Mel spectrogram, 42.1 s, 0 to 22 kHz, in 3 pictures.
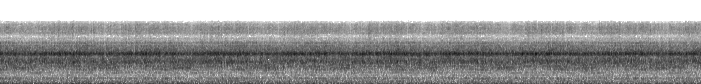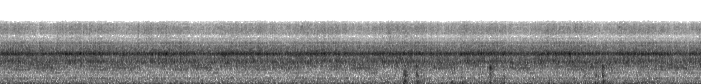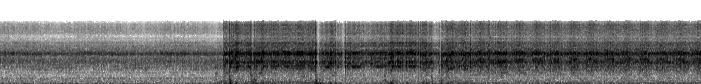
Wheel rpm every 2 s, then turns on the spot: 40, 30, 30, 30, 30, 30, 30, 30, 30, 30, 30, 30, 30, 40, 30, 30, 150, 120, 150, 140, 150.
0-32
